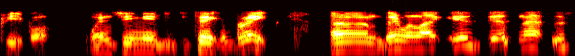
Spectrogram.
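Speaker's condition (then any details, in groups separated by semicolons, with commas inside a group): Cerebral palsy; speech sounds drunk or high to listeners, explains this upfront when phoning people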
